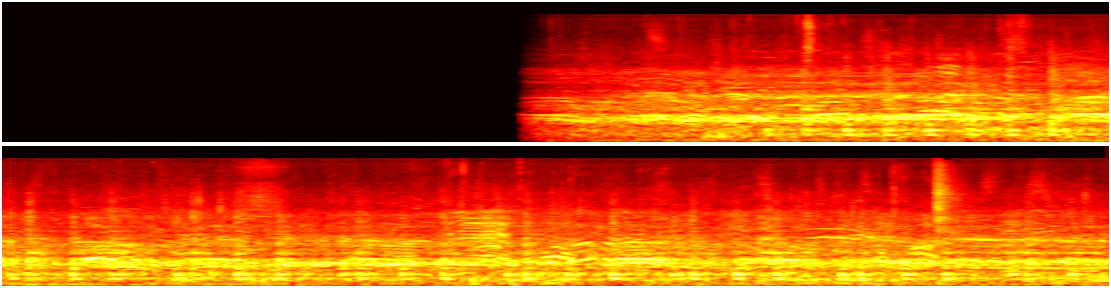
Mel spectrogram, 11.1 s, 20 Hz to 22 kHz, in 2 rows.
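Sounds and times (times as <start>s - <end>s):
crowd chanting and shouting: 2.6s - 11.0s.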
